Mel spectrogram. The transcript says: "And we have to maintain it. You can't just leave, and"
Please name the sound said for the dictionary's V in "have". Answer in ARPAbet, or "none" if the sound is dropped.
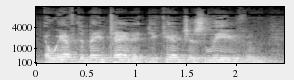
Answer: F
